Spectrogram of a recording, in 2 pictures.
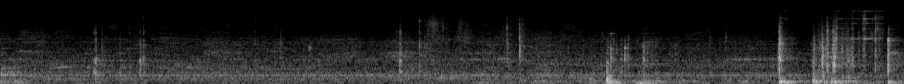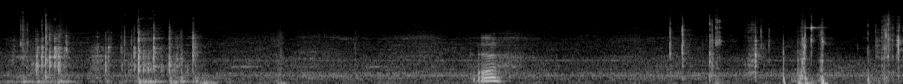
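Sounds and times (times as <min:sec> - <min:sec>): metal clinking and rattling: 0:07.8 - 0:11.0.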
